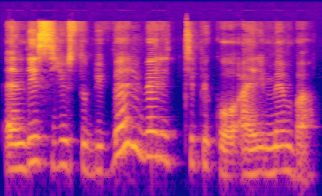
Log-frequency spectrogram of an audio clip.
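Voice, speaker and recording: A woman talks to her viewers with a heavily gravelly, creaky voice. Her tone is dark and mellow. She advises in an earnest, gently instructive way and repeats her points. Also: mid-range voice, lively intonation, fairly quick. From Kenya. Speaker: health vlogger. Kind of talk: casual spoken health advice to camera.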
